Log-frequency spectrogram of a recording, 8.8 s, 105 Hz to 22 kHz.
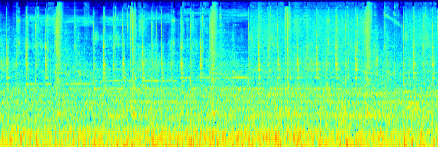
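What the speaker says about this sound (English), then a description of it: "Once you get on the highway, you shift up, you make your way up to 5th gear, like I'm about to do." R50 Nissan Pathfinder 4X4 cruising on a highway with a manual gearbox being shifted up into fifth, giving a steady loud engine and road roar throughout with no clear break for the shift.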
